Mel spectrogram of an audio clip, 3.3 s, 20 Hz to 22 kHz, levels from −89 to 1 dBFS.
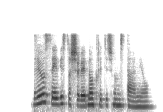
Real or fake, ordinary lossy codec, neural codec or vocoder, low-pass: fake; none; codec, 16 kHz, 0.5 kbps, X-Codec, HuBERT features, trained on balanced general audio; 7.2 kHz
